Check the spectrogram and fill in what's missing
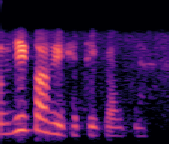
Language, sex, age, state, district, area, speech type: Hindi, female, 45-60, Bihar, Begusarai, rural, conversation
